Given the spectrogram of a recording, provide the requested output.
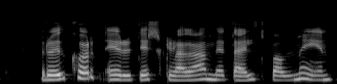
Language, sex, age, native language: Icelandic, female, 20-29, Icelandic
